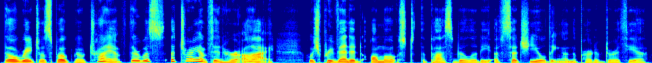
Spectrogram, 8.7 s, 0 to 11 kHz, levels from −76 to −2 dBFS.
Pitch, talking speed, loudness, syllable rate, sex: 200 Hz, 170 wpm, -19 LUFS, 4.9 syllables/s, female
